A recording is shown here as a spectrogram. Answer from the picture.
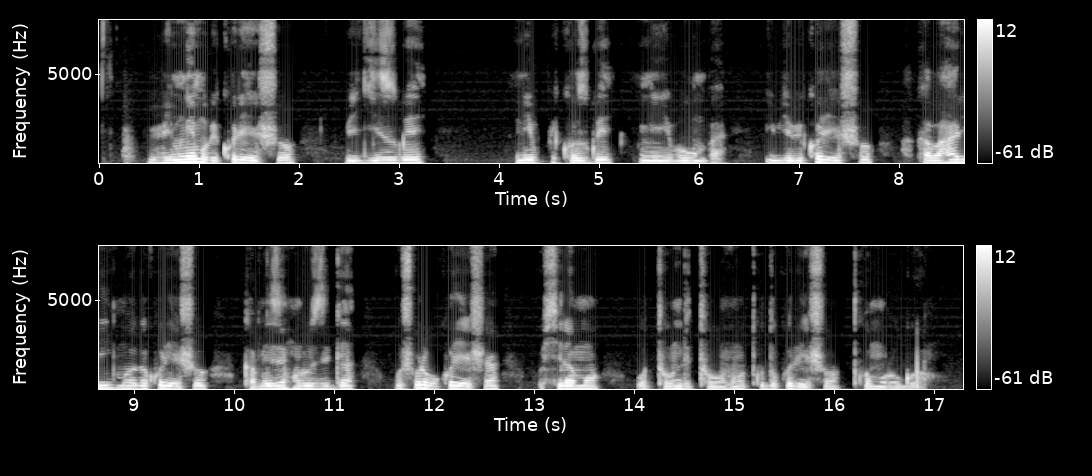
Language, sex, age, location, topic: Kinyarwanda, male, 18-24, Nyagatare, education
